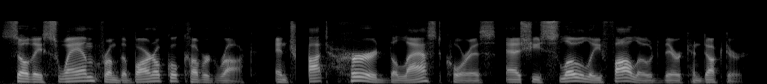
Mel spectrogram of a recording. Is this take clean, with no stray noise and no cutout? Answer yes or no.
no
